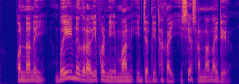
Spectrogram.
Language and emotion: Bodo, neutral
